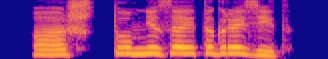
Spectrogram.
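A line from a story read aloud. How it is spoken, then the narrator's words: Trembling voice. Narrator (Russian): спрашиваю дрожащим голосом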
